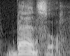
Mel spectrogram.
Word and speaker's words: Bençao: And that kick is called Bençao. So it's spelled B-E-N-C with the little asterisk under it, A-O.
